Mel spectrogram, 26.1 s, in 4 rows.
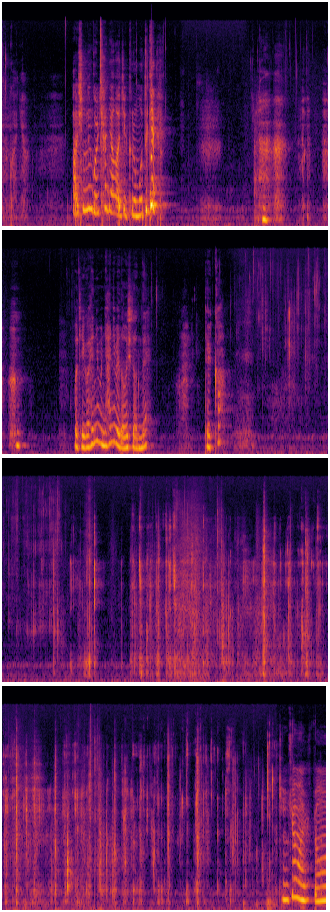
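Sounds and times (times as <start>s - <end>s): crunchy chewing with wet mouth sounds: 11.1s - 25.2s.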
